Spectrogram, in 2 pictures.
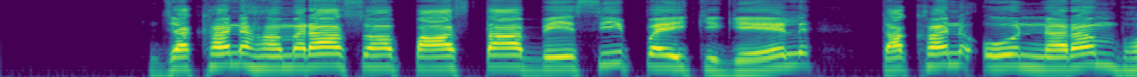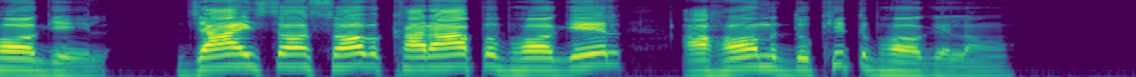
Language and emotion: Maithili, sad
